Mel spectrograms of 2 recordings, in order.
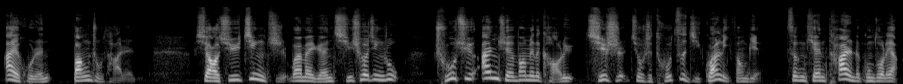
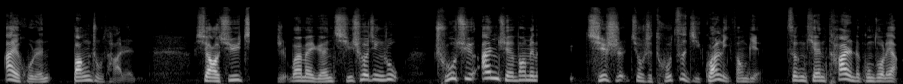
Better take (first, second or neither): first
